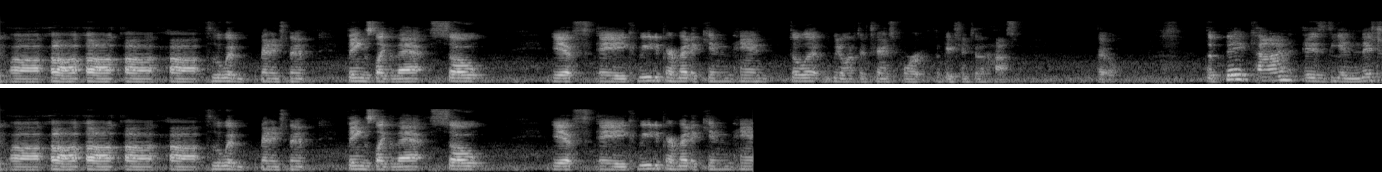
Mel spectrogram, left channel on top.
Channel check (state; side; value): drops out; right; at 7.6 s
